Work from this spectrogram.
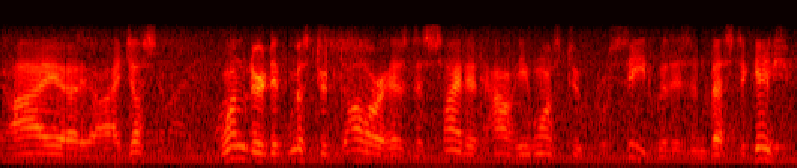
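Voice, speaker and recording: An actor playing a mild, genteel nephew with a sly streak, in 1950s radio drama style. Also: male voice, a little high, a little fast, lightly acted. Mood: meek, hesitant. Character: mild, polite nephew, quietly sly and amused. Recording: muffled, noisy vintage radio recording.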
